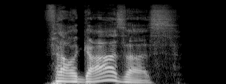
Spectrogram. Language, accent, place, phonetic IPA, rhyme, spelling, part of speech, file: German, Germany, Berlin, [fɛɐ̯ˈɡaːzɐs], -aːzɐs, Vergasers, noun, De-Vergasers.ogg
- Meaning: genitive singular of Vergaser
